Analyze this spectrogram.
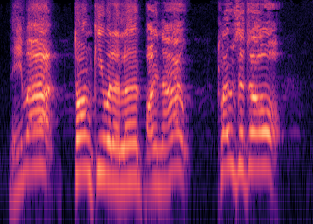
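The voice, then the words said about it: Loud shouty impression of father. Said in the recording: “My dad shouts a lot. He's very loud. ... Shouty dad”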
